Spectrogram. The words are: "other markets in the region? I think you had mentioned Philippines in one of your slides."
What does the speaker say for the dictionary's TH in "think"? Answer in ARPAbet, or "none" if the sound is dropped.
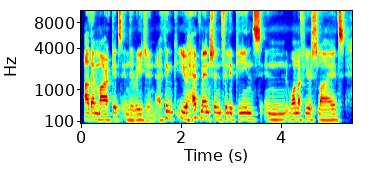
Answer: TH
